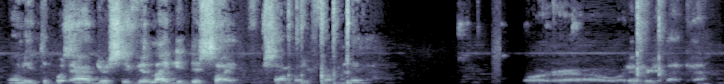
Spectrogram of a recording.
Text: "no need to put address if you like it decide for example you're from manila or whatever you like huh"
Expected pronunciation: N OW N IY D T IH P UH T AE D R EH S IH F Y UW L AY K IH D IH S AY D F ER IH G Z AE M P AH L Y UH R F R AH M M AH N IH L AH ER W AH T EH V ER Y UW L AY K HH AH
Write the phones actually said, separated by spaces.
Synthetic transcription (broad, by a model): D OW N IY D T IH P UH T AE D R EH S IH F Y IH L AY K IH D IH S AY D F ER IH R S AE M B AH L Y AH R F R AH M M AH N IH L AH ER W AH T EH V ER Y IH L AY K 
